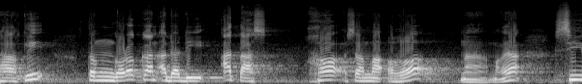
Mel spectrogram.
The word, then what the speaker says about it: خ: Jadi usahakan pengucapan kha itu jangan dangkal karena ada di atas ya kha ya. Bukan kha tapi kha.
